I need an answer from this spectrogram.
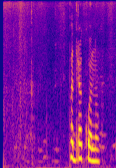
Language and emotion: Russian, neutral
